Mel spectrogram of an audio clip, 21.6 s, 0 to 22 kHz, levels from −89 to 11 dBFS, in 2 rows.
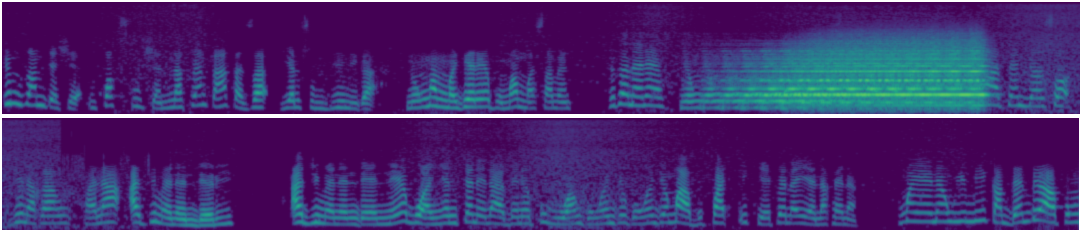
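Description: Overdone noise removal runs through the whole speech clip. The noise reduction was set too aggressively, so it pushes individual frequency bands down or out whenever they sit close to its noise estimate, taking the softer parts of the voice with them. The background drops and breaks up into small twinkling specks.

A Bluetooth SBC bit pool drop begins at 2.91 s and lasts to 4.98 s. The link appears to have been congested, and the sound fits the phone cutting the SBC bit pool from 31 to about 6, which is roughly 55 kbps. With so few bits, the highest sub-bands receive almost nothing and the rest are quantised coarsely. The treble goes dull and a gritty noise rises until the rate recovers.

Feedback howl builds from 6.8 s to 10.08 s. Two devices in the same room are joined to the call, and each pass from microphone to loudspeaker and back adds level. The repeats grow instead of dying away and narrow to the frequencies the loop favours, here around 700 Hz. 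The howl peaks about 20 dB above the speech, with a loop delay of roughly a fifth of a second, before it is cut off.

The same SBC bit pool drop returns from 11.37 s to 12.46 s and again from 20.71 s to the end of the clip, with the same dulled top end and gritty texture each time.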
